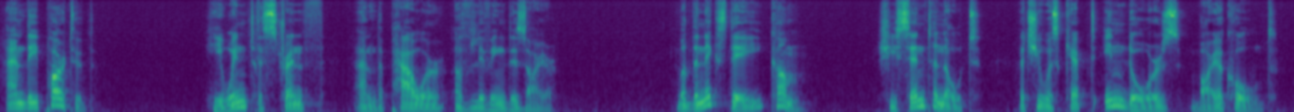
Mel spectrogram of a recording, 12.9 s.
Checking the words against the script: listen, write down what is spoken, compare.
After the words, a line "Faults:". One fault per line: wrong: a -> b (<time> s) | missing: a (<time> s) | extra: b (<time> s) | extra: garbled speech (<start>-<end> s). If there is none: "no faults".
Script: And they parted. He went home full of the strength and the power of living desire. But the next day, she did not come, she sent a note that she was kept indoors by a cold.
And they parted. He went the strength and the power of living desire. But the next day, come, she sent a note that she was kept indoors by a cold.
Faults:
missing: home full of (2.5 s)
missing: she did not (7.7 s)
